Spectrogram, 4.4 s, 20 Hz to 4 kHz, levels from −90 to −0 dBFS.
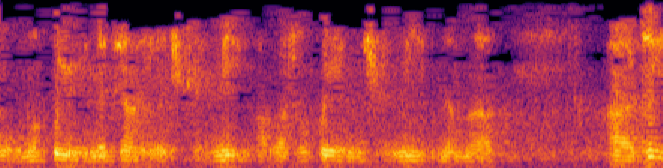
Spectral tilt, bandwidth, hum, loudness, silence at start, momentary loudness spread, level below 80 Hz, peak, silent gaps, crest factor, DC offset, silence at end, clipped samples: -9 dB/octave; 4 kHz; none; -15 LUFS; 0 s; 10 LU; -40 dBFS; 0 dBFS; none; 14 dB; under 0.1%; 0 s; under 0.1%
